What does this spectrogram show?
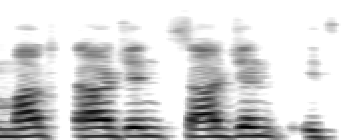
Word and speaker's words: Sargent: it is well it's it's spelled differently so no no no i was on my father's side uh s-a-r-g-e-n-t which is i think from england i'm not mistaken uh but yeah it sounds like a military name and i got i got a lot of grief for that as a child a lot because you know most people don't know how to spell it anyway but it sounds exactly the same so so no kids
